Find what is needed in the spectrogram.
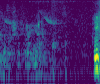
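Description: Faint bird calls, with a short high call falling in pitch about half a second in.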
